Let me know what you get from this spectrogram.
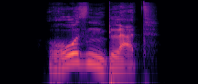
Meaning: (noun) 1. rose petal 2. rose leaf; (proper noun) a surname
- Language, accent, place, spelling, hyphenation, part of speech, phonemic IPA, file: German, Germany, Berlin, Rosenblatt, Ro‧sen‧blatt, noun / proper noun, /ˈʁoːzn̩ˌblat/, De-Rosenblatt.ogg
